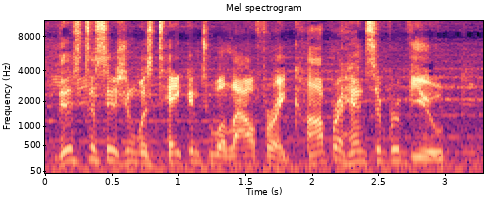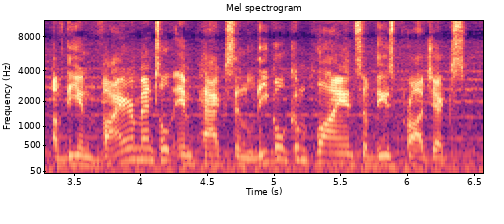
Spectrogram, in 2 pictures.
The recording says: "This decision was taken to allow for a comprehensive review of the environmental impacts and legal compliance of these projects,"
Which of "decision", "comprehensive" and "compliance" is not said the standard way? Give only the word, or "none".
none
